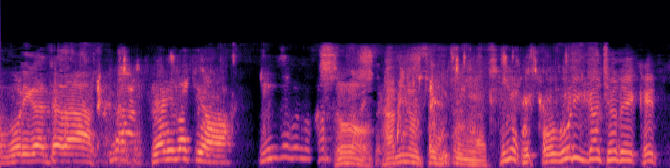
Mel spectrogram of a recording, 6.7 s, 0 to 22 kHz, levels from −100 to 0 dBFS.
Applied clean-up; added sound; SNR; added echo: neural mask model Resemble Enhance denoiser.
